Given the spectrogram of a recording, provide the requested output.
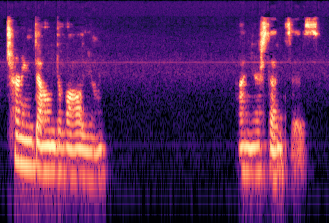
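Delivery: soft, unhurried meditation voice with long pauses; guided meditation. Acted. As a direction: guide them gently into noticing their breath and senses.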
